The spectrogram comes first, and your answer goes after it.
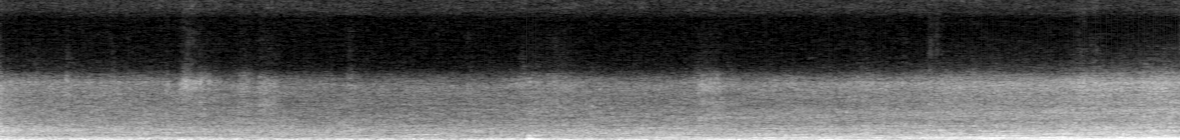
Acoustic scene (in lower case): street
